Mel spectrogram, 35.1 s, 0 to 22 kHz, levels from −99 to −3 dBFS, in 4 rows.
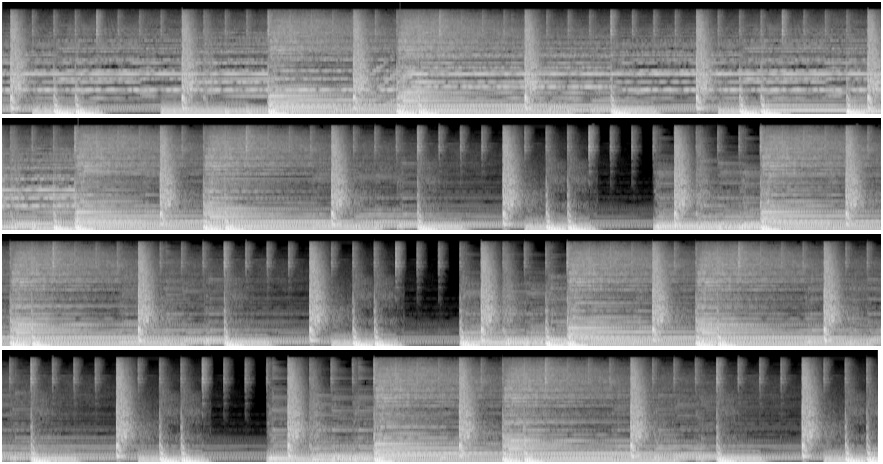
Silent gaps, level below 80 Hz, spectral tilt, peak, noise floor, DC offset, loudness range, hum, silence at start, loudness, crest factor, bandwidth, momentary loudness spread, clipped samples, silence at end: none; -22 dBFS; -4.5 dB/octave; 0 dBFS; -39 dBFS; under 0.1%; 3 LU; none; 0 s; -19 LUFS; 18 dB; 16.5 kHz; 10 LU; under 0.1%; 0 s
